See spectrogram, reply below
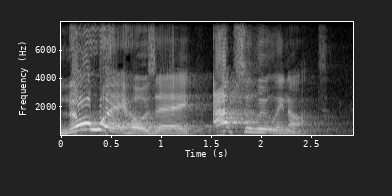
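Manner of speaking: emphatic, flat-out, loud, drawn-out yell. Explaining a Bible verse, acting out Paul's answer: imitating Paul yelling. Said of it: "He's, like, yelling here".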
